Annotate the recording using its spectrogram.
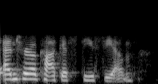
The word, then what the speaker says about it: Enterococcus faecium: What is the correct pronunciation? Go ahead. – We say Enterococcus faecium. – Okay, so I missed an extra O in there.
